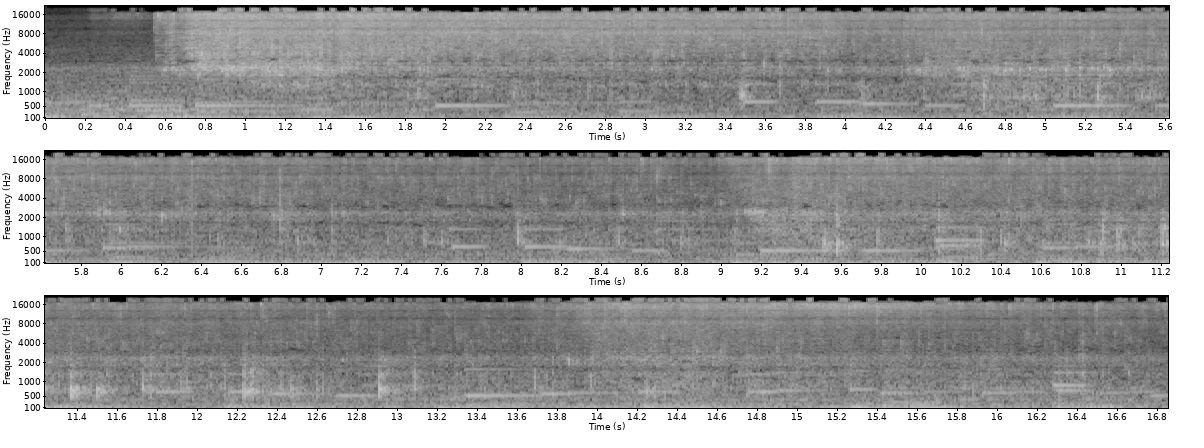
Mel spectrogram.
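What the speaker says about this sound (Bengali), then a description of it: "তেল গরম হয়ে গেছে, এবার এই তেলে আমি মাছগুলো ভেজে নেব।" Pabda fish frying in hot mustard oil in a kadai, a loud continuous sizzle with occasional clinks and crackles near the pan, no talk.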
